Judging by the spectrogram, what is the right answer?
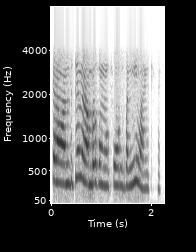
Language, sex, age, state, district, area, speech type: Tamil, female, 18-30, Tamil Nadu, Madurai, urban, conversation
